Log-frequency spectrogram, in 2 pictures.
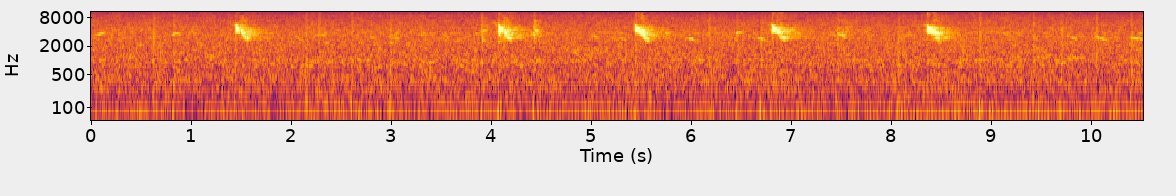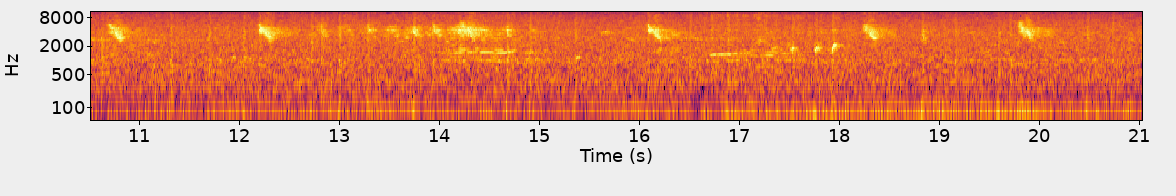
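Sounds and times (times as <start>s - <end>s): low background rumble: 0.0s - 21.0s
small bird chirping: 11.9s - 20.3s.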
